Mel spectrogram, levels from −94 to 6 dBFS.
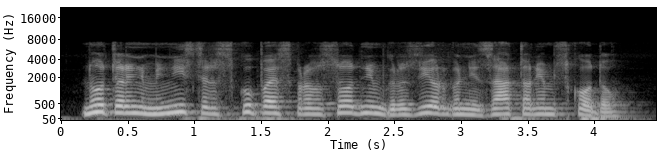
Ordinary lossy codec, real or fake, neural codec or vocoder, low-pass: none; real; none; 7.2 kHz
